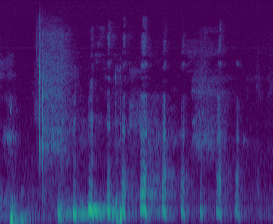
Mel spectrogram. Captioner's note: laughs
